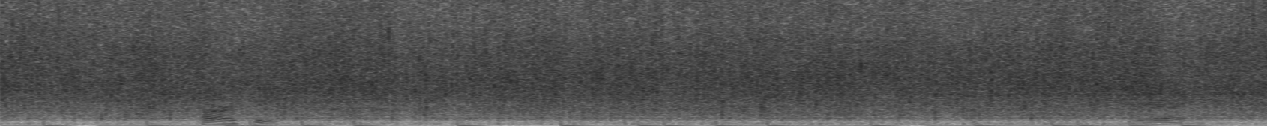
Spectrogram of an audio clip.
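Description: Mustard-coated chicken drumsticks fry in hot oil with a dense, continuous sizzle close up, punctuated by repeated clacks of utensils turning the pieces, while a person speaks briefly.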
